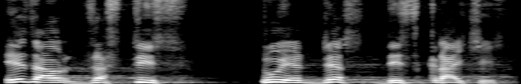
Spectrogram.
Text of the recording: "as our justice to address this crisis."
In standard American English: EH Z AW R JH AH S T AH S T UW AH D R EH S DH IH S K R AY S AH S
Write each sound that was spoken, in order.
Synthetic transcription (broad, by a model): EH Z AW R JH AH S T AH S T UW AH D EH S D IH S K R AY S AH S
